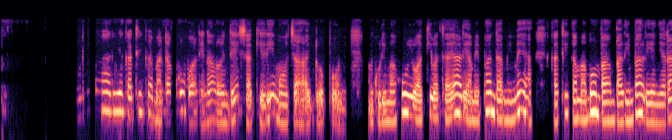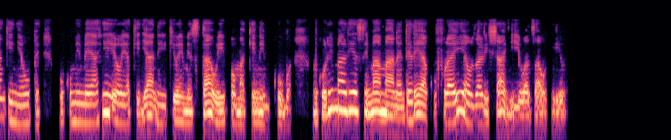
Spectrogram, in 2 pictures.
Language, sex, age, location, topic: Swahili, female, 25-35, Dar es Salaam, agriculture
